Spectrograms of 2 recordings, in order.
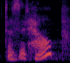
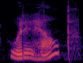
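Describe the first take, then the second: First: Soft question. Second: Soft, low little voice; a quiet inner voice asking calmly. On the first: Real, not acted. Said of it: "And I ask us today". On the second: Retold or imitated. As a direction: say it gently, as an inner voice. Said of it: "his little voice saying".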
